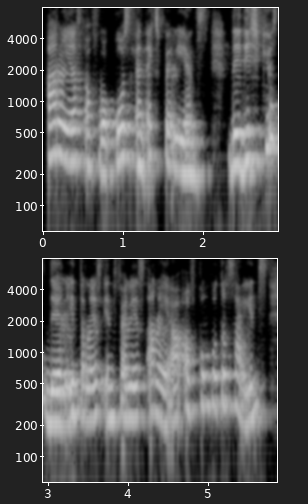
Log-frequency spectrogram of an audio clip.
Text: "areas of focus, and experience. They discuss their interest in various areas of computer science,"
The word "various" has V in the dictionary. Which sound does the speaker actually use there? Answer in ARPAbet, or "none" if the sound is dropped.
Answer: F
